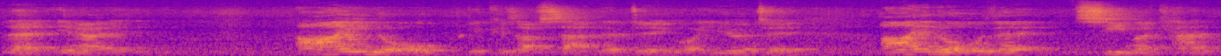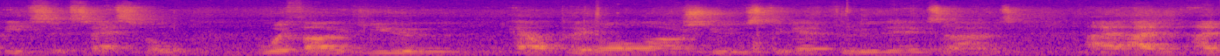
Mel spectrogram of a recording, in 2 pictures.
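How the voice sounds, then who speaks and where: A middle-aged Scottish man gives an informal talk at a lecturers' conference, hesitant and often stopping and restarting, with many fillers. His voice is medium-pitched, picked up from far off in an echoey conference room with background noise.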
